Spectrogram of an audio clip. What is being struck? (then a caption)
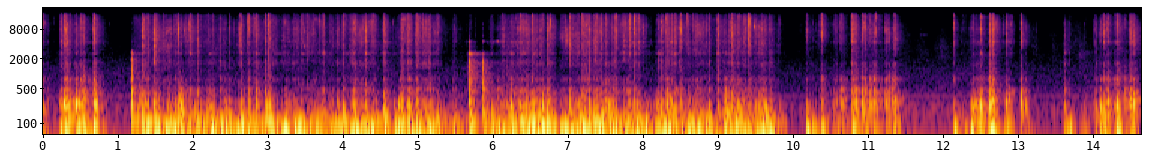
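Coffee beans in a granite mortar and pestle. A granite pestle pounds and grinds partly crushed coffee beans in a large, solid granite mortar. Heavy, low thuds mix with gritty crunching and scraping in long continuous bursts, broken by short silent pauses as the beans break down.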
